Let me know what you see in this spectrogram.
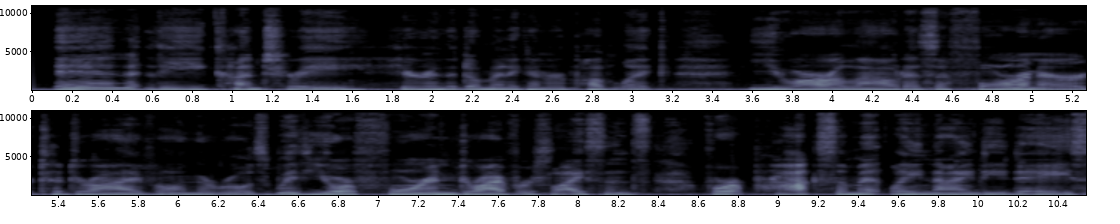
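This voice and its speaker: Audible echo from the room follows this woman as she talks at a moderate pace. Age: 70s. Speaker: retired doctor turned expat vlogger. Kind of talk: casual vlog. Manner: halting, many fillers.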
